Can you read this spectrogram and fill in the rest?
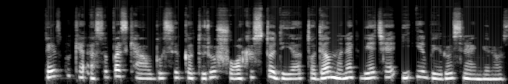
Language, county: Lithuanian, Šiauliai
